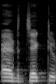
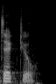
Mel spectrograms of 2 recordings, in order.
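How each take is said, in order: First: The d sound is clearly pronounced. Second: The d sound is left silent. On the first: The speaker calls it wrong. "इसको एडजेक्टिव नहीं पढ़ते" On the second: The speaker calls it right. "डी silent है, एडजेक्टिव पढ़ते हैं। सही"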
